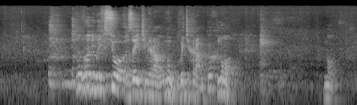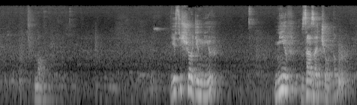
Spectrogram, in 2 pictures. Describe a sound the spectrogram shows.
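A middle-aged man lectures with animation in a room with slight echo.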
